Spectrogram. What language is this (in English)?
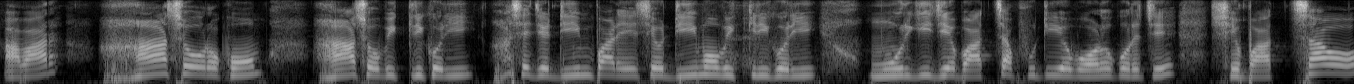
Bangla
